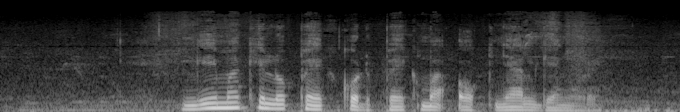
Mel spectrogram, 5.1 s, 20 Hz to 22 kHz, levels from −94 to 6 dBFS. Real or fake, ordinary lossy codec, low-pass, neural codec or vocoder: real; MP3, 64 kbps; 14.4 kHz; none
